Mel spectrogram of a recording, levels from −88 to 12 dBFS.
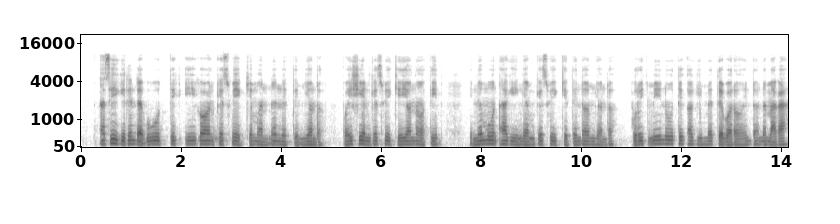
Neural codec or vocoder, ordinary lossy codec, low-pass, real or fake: none; Opus, 32 kbps; 10.8 kHz; real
